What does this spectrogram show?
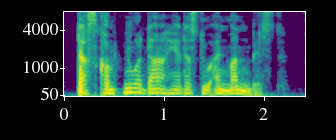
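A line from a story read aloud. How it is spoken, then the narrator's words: Angry hiss. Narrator (German): hatte wütend angezischt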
